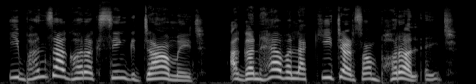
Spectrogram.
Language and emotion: Maithili, disgusted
